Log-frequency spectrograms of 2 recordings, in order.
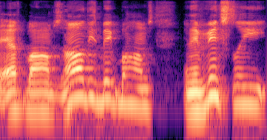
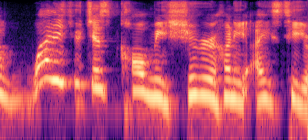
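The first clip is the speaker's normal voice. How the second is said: higher, slow puzzled question; baffled bully; 7 semitones higher, slower than usual. Pretend. Bully puzzled by the fake cuss, slow and high. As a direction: act confused by the odd phrase. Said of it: "They're gonna wonder".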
